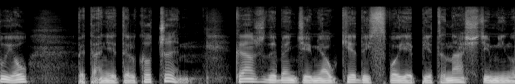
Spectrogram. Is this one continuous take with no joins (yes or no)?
yes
